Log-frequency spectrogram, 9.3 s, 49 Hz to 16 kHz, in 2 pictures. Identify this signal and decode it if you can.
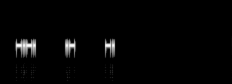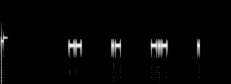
Morse code, heard as a keyed tone, about 34 wpm, spaced as for 12 wpm, 690 Hz. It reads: CAN MAKE
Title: 6x Character Spacing - Top 100 Words - 35wpm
